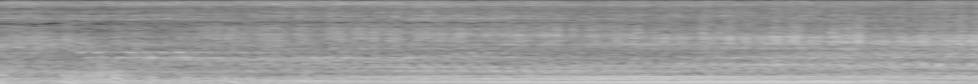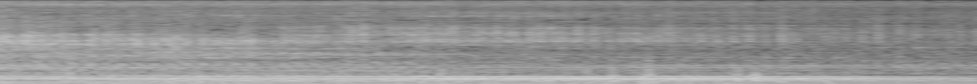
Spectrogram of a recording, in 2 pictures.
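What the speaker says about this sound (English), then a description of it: "A little cold start action for you." A tractor engine running at idle just after a cold start, a steady low-pitched rumble that holds evenly and close throughout, with no voices.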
